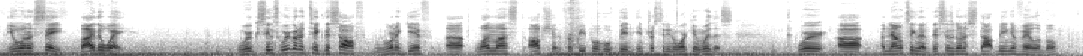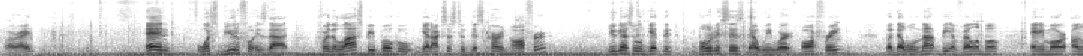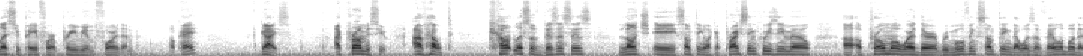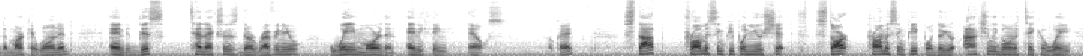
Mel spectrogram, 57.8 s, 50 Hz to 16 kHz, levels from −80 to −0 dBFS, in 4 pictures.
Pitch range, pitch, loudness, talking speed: 125-150 Hz, 135 Hz, -25 LUFS, 145 wpm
